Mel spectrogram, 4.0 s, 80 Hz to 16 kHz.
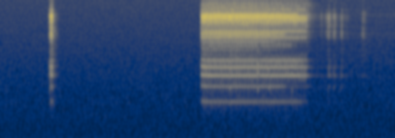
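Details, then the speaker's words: Electro-acupuncture point detector: brief click, then a steady high beep about one second, reading above 500, confirming correct needle placement, in a patient with L3–S1 disc bulges; needles placed at the vertebrae. "ఆ sound beep వింటున్నారు కదా అది 500 above చూపిస్తుంది అది అంటే అది correct point అన్నమాటఎ6 లోనే correct గా అది ప్లేస్ చేసామని మనకు అర్థం అవుతుంది అన్నమాట"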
